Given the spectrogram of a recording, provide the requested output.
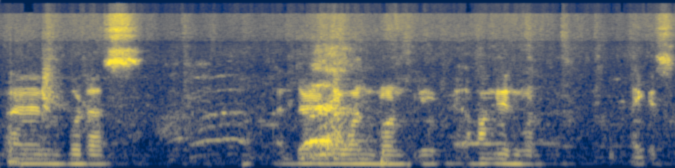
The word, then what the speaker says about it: Grand Prix: say It's Grand Prix.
